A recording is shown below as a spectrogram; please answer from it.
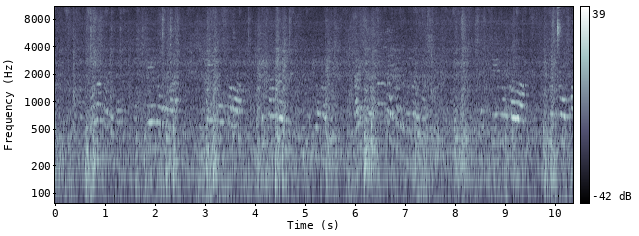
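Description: Diesel railcar running along the track, heard from inside the car: a steady engine and wheel rumble with occasional clacks over rail joints.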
